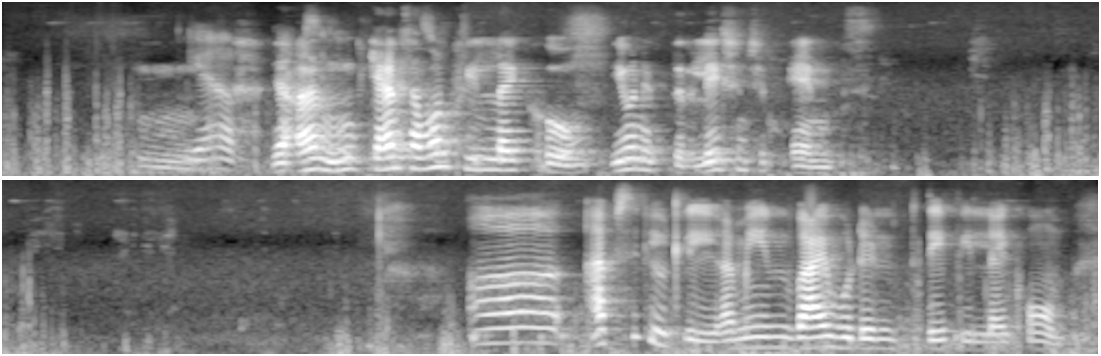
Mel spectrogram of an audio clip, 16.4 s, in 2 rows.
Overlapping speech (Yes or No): Yes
